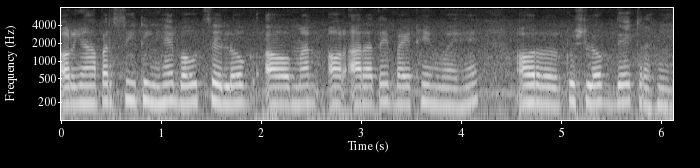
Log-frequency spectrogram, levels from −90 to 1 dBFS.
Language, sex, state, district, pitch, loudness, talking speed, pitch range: Hindi, female, Odisha, Sambalpur, 195 Hz, -17 LUFS, 205 wpm, 185-200 Hz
